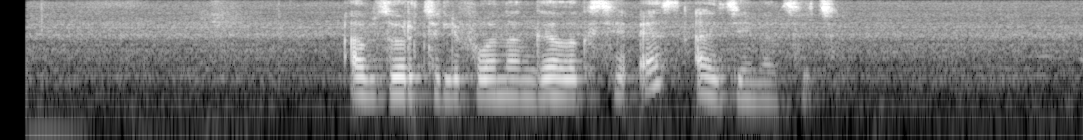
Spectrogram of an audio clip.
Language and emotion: Russian, neutral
